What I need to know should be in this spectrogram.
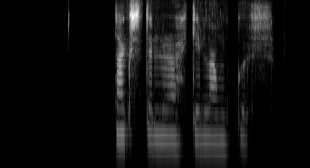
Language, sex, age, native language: Icelandic, female, 9, Icelandic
